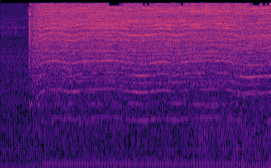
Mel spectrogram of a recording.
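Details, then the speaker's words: Rolls-Royce semi-automatic power antenna after clutch, worn tracking wall and gear lubrication repairs: even motor hum with a steady high whine as the mast extends smoothly; clutch click at the end is normal. "all right very happy antenna and of course you hear the clutch click that's normal because this is a semi-automatic antenna and doesn't stop until you take your finger off the switch"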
